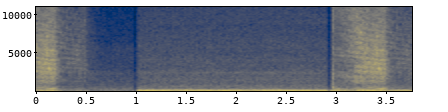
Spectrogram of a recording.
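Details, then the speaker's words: 1990 Lincoln Town Car 5.0 budget drag car, first run after transmission install on jack stands, about a quart of fluid added after checking level: steady low hum with even beat, no knocks or slipping surges; normal running. "We've got it running, we checked the fluid level. We had to add basically a quart."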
